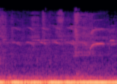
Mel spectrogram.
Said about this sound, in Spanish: Y bueno, ya hay varios carros en el parqueo listos preparándose para subir al gimnasio.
